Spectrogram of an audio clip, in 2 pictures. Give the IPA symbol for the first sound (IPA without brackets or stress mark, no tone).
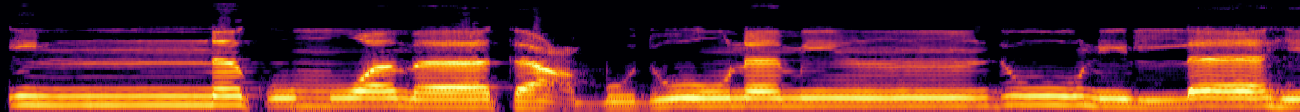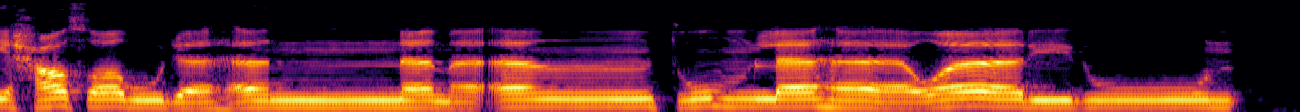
ʔ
